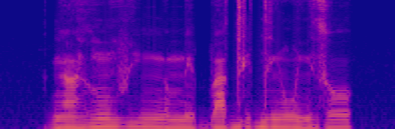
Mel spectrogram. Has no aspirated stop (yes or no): yes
